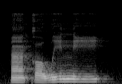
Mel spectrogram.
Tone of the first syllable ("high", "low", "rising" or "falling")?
low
